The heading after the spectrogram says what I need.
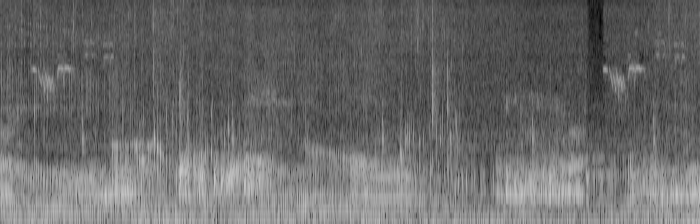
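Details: Continuous low, gurgling, rumbling sounds with shifting pitch and brief squeaky tones: stomach growling (borborygmi).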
